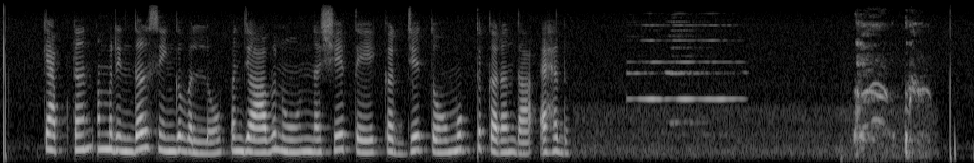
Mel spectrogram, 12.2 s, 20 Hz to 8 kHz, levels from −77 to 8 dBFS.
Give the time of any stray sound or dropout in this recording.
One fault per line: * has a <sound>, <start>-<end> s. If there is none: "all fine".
* has a squeak, 7.8-9.4 s
* has a cough, 10.5-11.7 s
